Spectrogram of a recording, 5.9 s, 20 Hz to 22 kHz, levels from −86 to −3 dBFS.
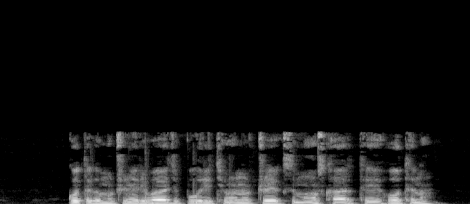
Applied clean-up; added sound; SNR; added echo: none; none; none; reverberation time 0.2 s.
